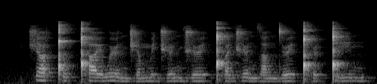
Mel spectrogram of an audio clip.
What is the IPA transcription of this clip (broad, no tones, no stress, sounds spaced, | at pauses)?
t͡ʃ ɐ ǃ u ǃʰ a ɪ̯ w ø n d͡ʒ ɐ m ɪ d͡ʒ ø n d͡ʒ ø ɪ̯ ǃʰ ɐ d͡ʒ ø n z a n d ø ɪ̯ ǃʰ ø ǃ i m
